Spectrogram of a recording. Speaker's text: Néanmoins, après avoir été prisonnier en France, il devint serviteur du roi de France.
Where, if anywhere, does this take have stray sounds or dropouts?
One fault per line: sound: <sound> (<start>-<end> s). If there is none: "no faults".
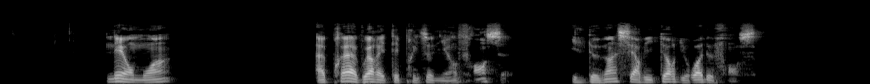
no faults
